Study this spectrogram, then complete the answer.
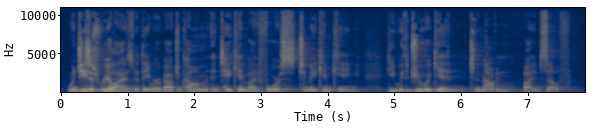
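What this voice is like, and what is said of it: Correct English accent. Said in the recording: “one real correct English accent”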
